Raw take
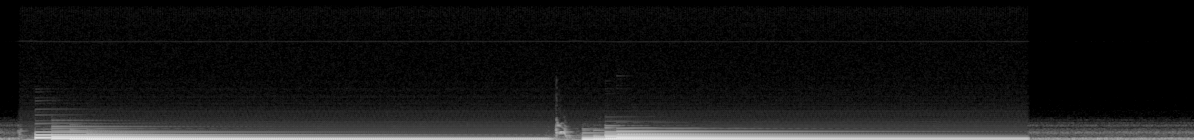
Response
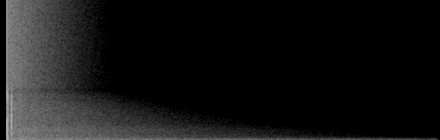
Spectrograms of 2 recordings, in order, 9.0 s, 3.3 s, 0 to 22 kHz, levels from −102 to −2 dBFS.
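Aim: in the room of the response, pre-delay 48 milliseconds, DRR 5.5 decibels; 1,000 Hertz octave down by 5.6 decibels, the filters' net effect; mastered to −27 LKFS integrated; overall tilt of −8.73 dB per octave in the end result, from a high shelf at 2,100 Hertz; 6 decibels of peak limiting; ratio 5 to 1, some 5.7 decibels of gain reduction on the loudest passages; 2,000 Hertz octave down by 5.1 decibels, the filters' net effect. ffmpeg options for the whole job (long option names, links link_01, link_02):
-filter_complex "[0:a]equalizer=frequency=1000:width_type=o:gain=-7,equalizer=frequency=2000:width_type=o:gain=-8,highshelf=frequency=2100:gain=7.5,acompressor=threshold=-18dB:ratio=5,alimiter=limit=-17dB:level=0:latency=1,asplit=2[link_01][link_02];[1:a]atrim=start_sample=2205,adelay=48[link_03];[link_02][link_03]afir=irnorm=-1:irlink=0,volume=-16dB[link_04];[link_01][link_04]amix=inputs=2:normalize=0,volume=-2.5dB"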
